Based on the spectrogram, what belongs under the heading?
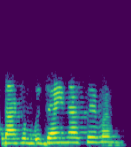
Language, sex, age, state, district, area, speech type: Sindhi, female, 18-30, Gujarat, Junagadh, rural, conversation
